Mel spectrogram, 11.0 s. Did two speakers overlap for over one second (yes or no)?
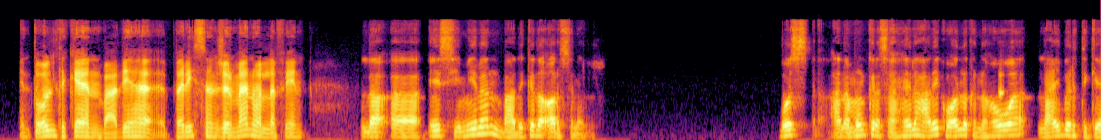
no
